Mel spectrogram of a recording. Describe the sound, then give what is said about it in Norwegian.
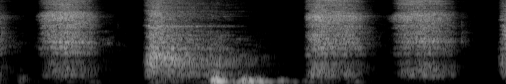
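Quick, forceful breaths in and out through the mouth, about five bursts in two and a half seconds, fairly loud with no talking. A person is demonstrating rapid hyperventilation. “Jeg vil bare si at, ja, at du puster kjapt inn og ut, da, gjennom munnen, sånn.”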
